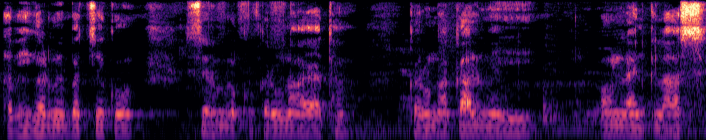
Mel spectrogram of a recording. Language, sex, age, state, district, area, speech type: Hindi, male, 30-45, Bihar, Madhepura, rural, spontaneous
